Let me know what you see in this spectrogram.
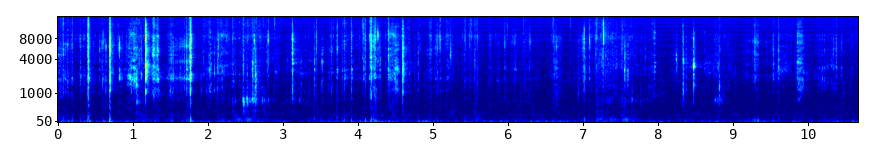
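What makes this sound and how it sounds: A utility knife blade scrapes and cuts the surface of a hand-sized, solid purple oval bar of dry soap with a dark coating, held in one hand. Quiet, crisp, crackly scraping and sharp snapping cuts sound bright and dry, with brief clicks that stop almost instantly.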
